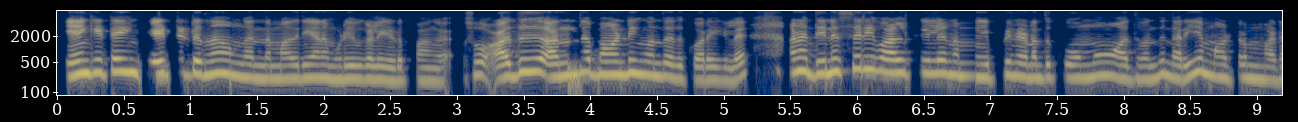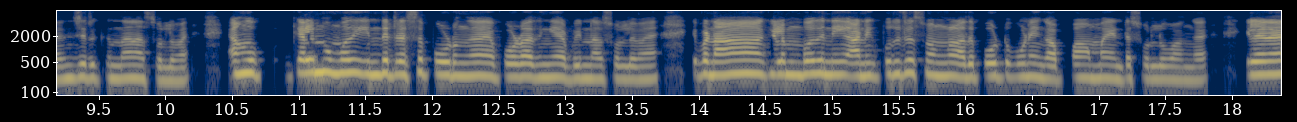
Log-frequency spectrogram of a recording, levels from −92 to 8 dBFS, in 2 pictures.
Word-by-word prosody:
என்கிட்டயும் 290 +2 +5
கேட்டுட்டு 260 0 +5
தான் 280 +1 +3
அவங்க 245 -4 -1
அந்த 210 0 -3
மாதிரியான 220 +1 -2
முடிவுகள 205 0 -2
எடுப்பாங்க. 190 -1 -8 0.2
சோ - - -7 0.2
அது 250 +7 +3 0.2
அந்த 250 +5 +2
பாண்டிங் 265 +1 +2
வந்து 240 -2 -2
அது 210 - -6
குறையல. 195 +1 -4 0.4
ஆனா 310 +2 +4
தினசரி 310 +5 +2
வாழ்க்கையில 280 0 +1
நம்ம 240 -2 -4
எப்படி 255 +6 -6
நடந்துக்கோவோமோ, 220 +1 -4 0.2
அது 205 0 -8
வந்து 240 +6 -5
நிறையா 235 +9 -1
மாற்றம் 220 -1 -5
அடைஞ்சிருக்குன்னு 215 +1 -5
தான் 215 - -1
நான் 205 - -8
சொல்லுவேன். 190 +1 -8 0.3
அவங்க 280 +1 +5 0.3
கிளம்பும்போது 290 0 +5
"இந்த 275 +2 +4
ட்ரெஸ் 260 +2 0
போடுங்க, 245 -1 0 0.3
போடாதீங்க" 230 0 0
அப்டின்னு 210 0 -5
நான் 205 0 -10
சொல்லுவேன். 205 0 -6 0.3
இப்ப 265 - -3
நான் 275 0 +5
கிளம்பும்போது 260 +1 +2
"நீ 260 - +1
அன்னைக்கு 240 +1 -2
புது 265 +1 -3
ட்ரெஸ் 275 -1 -3
வாங்குன, 240 -1 0
அதப் 225 +1 -5
போட்டுப் 240 -1 -3
போன்னு." 235 -1 -3
எங்க 205 -1 -1
அப்பா, 225 +2 -7
அம்மா 215 0 -4
என்ட்ட 210 +1 -7
சொல்லுவாங்க. 200 -1 -8 0.4
இல்லனா 265 +1 +6
235 Hz, 180 wpm, -22 LUFS, 210-270 Hz, 0.4 s, இல்லனா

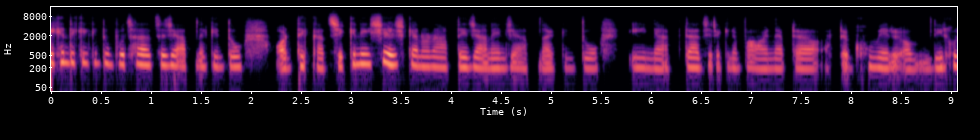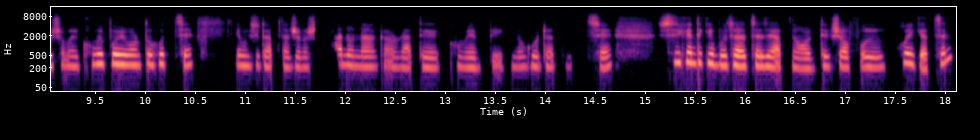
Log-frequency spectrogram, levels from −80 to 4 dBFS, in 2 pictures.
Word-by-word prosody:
এখান 290 +2 +2
থেকে 295 0 -2
কিন্তু 285 0 -6
বোঝা 260 +1 0
যাচ্ছে 245 0 -1
যে, - - +3
আপনার - - -9
কিন্তু 220 0 -6 0.5
অর্ধেক 230 +3 0
কাজ 195 -1 -4
সেখানেই 270 0 +1
শেষ 265 -5 +7
কেননা, 225 -3 -1
আপনি 215 - -5
জানেন 195 -1 -2
যে, - - -4
আপনার 95 0 -8
কিন্তু 200 0 -13 0.5
এই 205 - -6
ন্যাপটা 190 +3 -5
যেটা, - - -6
কিনা 195 - -10
পাওয়ার 190 0 -3
ন্যাপটা 190 - -6 0.3
একটা - - -7
ঘুমের 215 -6 -5 0.2
আ - - -3 0.3
দীর্ঘ 205 +6 -4
সময়ের 230 -1 -5
ঘুমে 275 0 +5
পরিণত 255 -1 +8
হচ্ছে। 265 -1 +1 0.5
এবং 240 - 0
সেটা 230 -1 -3
আপনার 215 - -6
জন্য 215 -1 -2 0.3
ভালো 255 -1 +3
না, 220 - +2
কারণ - - -6
রাতে 215 - -4 0.3
ঘুমের 210 -3 -5
বিঘ্ন 220 - -11
ঘটা 230 0 -2 0.4
চ্ছে। 205 - +1 0.6
সেখান 300 0 +6
থেকে 280 -1 +4
বোঝা 240 0 +6
যাচ্ছে 235 +1 +4
যে, - - +6
আপনি - - -18
অর্ধেক 195 +4 -2
সফল 215 0 0 0.3
হয়ে 280 -2 +7
গেছে 280 - +1
230 Hz, 180 wpm, -24 LUFS, 210-265 Hz, 0.6 s, পরিণত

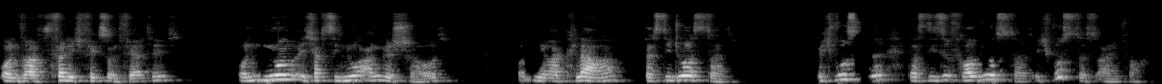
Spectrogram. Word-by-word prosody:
Und 160 -3 +1
war 145 -1 +3
völlig 175 +3 +2
fix 165 -1 -5
und 145 -3 -4
fertig. 185 +8 -6 0.5
Und 175 +3 -1
nur 220 +3 +7
ich 185 - -2
habe 175 0 0
sie 175 0 -4
nur 200 +3 +3
angeschaut 165 -4 -5 0.6
und 185 - -13
mir 165 -2 -1
war 150 -1 -3
klar, 175 +3 +1 0.2
dass 155 -1 -5
die 185 - -4
Durst 200 0 +6
hat. 120 -2 -10 0.8
Ich 170 +2 -10
wusste, 225 -1 -2 0.2
dass 170 -1 -5
diese 190 +3 -5
Frau 190 -2 +2
Durst 215 -1 0
hat. 130 -1 -13
Ich 180 0 -16
wusste 340 +1 -3
es - - -14
einfach. 125 -1 -16
175 Hz, 165 wpm, -19 LUFS, 155-195 Hz, 0.8 s, nur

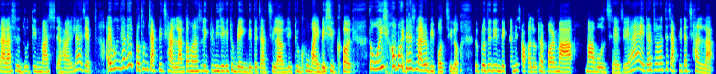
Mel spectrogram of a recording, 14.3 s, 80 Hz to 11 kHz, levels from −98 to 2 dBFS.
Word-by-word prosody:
তারা 195 -1 +4
আসলে 220 0 -5
২ 205 - -8
৩ 205 -2 -5
মাস 185 +3 0 0.3
হয় 175 0 -3
লা 290 - 0
যে 225 - +1 0.5
এবং 325 +3 0
ধরেন 445 +7 +1
১ম 300 +4 0
চাকরি 230 +3 +2
ছাড়লাম 185 -1 +3
তখন 215 0 +1
আসলে 225 0 -6
একটু 210 - -14
নিজেকে 225 0 0
একটু 255 - -5
ব্রেক 195 -3 +3
দিতে 190 0 -3
চাচ্ছিলাম 175 -1 0
যে 190 - -5
একটু 215 +4 -8
ঘুমাই 200 -7 +3
বেশিক্ষণ। 195 -1 +2 0.4
তো - - 0
ওই 335 - +8
সময়টা 435 -4 +4
আসলে 295 -4 +3
আরো 245 +1 +4
বিপদ 190 -2 0
ছিল। 190 -5 -4 0.4
তো - - -6
প্রতিদিন 240 0 0
দেখলাম 215 0 -6
যে 245 - -6
সকালে 195 -2 -1
উঠার 215 0 -2
পর 205 -1 +4
মা 185 - +10 0.5
মা 210 - +6
বলছে 180 -1 -4 0.2
যে, 175 - -8
"হ্যাঁ 305 +6 +1
এটার 250 +2 -1
জন্য 270 0 -3
তো - - -6
চাকরিটা 230 0 -2
ছাড়লা। 175 -8 -1
215 Hz, 205 wpm, -23 LUFS, 190-245 Hz, 0.5 s, মা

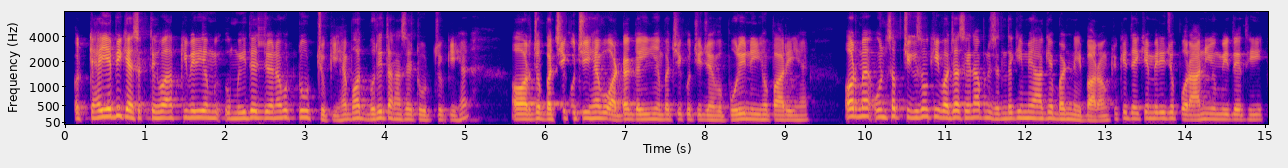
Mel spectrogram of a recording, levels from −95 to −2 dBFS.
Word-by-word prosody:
अ, - - +2 0.2
कह 170 +1 +1
ये 205 +1 +10
भी 230 +3 +6
कह 205 -4 +7
सकते 175 0 -3
हो 170 +1 +1
आप 170 0 +1
कि 180 - -3
मेरी 180 0 +3
अम 170 -1 -1
उम्मीदें 160 +3 0
जो 170 -1 -3
है 165 - +3
ना 170 - 0
वो 180 +2 -1
टूट 180 -1 -2
चुकी 120 -3 -5
है, 125 +4 -3
बहुत 160 +4 0
बुरी 135 +5 0
तरह 140 -4 -3
से 135 - -2
टूट 120 -2 -7
चुकी 125 -2 -6
है। - - -8 0.6
और 140 0 +6
जो 155 - +1
बची-खुची 160 +3 +2
है 160 +1 +3
वो 150 -3 +2
अटक 135 +4 +3
गई 135 +1 +1
है। 140 - -1
बची-खुची 130 0 -5
जो 125 -1 -2
है 120 - 0
वो 115 - -5
पूरी 130 +3 +2
नहीं 135 -2 -1
हो 130 - -3
पा 125 -1 +2
रही 120 0 -3
है। 120 +1 -10 0.5
और 210 +1 +6
मैं 215 - +5 0.2
उन 195 - -1
सब 210 +3 -2
चीज़ों 190 +2 0
की 200 0 +1
वज़ह 175 0 +3
से 175 -1 -2
ना 185 - 0
अपनी 180 -1 -4
ज़िंदगी 155 +3 -4
में - - 0
आगे 155 0 -1
बढ़ 140 - +1
नहीं 130 -4 -4
पा 105 - +3
रहा 105 +1 -3
हूँ। 110 - -9
क्योंकि 140 +7 -7
देखिए 150 +1 -2
मेरी 155 0 -1
जो 160 +1 -4
पुरानी 130 +2 +1
उम्मीदें 135 -1 -1
थी 125 0 -5
155 Hz, 275 wpm, -23 LUFS, 130-175 Hz, 0.6 s, ये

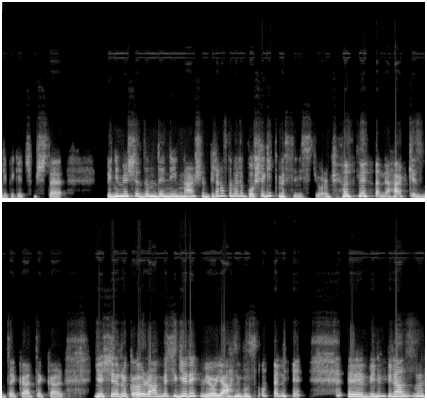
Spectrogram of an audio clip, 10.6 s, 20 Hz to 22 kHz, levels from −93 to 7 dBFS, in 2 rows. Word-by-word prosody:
gibi, 165 - -13
geçmişte 190 +3 -8 0.6
benim 235 +4 +5
yaşadığım 250 -2 +3
deneyimler, 235 -1 +2
şimdi 230 -3 -6
biraz 270 +5 -3
da 280 - -4
böyle 280 -3 -3
boşa 245 +3 -1
gitmesin 230 - -3
istiyorum 180 +4 -11
yani. 265 +2 +3
Hani, 280 - -6
herkesin 230 -5 -4
tekrar 205 +2 -4
tekrar 200 -1 -6 0.4
yaşayarak 245 +2 +1
öğrenmesi 255 +3 +2
gerekmiyor 275 -9 +3
yani 225 +8 +3
bu 240 - +2
son 325 +9 -11
hani. 285 0 -1 0.8
Eee, 230 -3 +4
benim 260 +4 +2
biraz, 250 0 +2
245 Hz, 155 wpm, -13 LUFS, 215-265 Hz, 0.8 s, benim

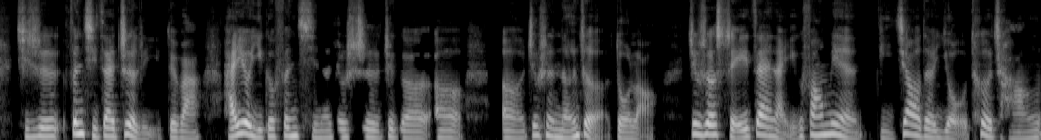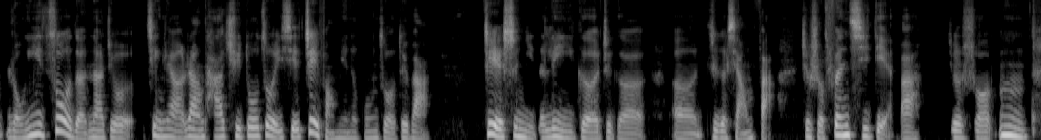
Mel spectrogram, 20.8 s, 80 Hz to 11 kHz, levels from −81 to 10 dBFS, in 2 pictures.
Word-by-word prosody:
其 180 - -2
实 190 0 +2
分 255 -1 +8
歧 205 -7 +2
在 190 -1 +4
这 230 +6 +5
里， 130 -6 -9
对 165 - 0
吧。 150 0 -3 0.2
还 185 +4 +5
有 245 -1 +9
一 175 -5 +1
个 185 +3 0
分 195 +1 +2
歧 190 -5 -2
呢， 160 +1 -5
就 170 0 -3
是 165 -2 -2
这 175 +1 -3
个， 155 -3 -3
呃 160 -2 -4 0.4
呃， 155 -2 -4
就 215 +5 -1
是 200 -3 0
能 165 +4 +2
者 210 - 0
多 150 -4 -1
劳。 135 - -7 0.3
就 240 - +2
是 - - +3
说 230 0 +7
谁 175 -6 +2
在 210 +2 +4
哪 175 - -1
一 - - -10
个 185 - -5
方 220 +3 +2
面 205 - +2
比 145 -4 -12
较 225 - +2
地 180 -4 0
有 155 -1 -4
特 230 -7 0
长， 150 -1 -7
容 160 +1 -5
易 230 +3 +4
做 260 +4 +1
的， 145 -6 -3
那 160 +1 -3
就 155 -2 -5
尽 195 -4 -2
量 170 -4 -4
让 175 -3 -1
他 175 0 -5
去 185 +1 -3
多 195 +2 0
做 195 -4 +1
一 150 - -4
些 170 +1 -1
这 255 +7 +3
方 155 -9 -9
面 145 -1 -9
的 145 - -10
工 150 +2 -10
作， 145 -4 -7
对 155 - -5
吧？ 150 - -6 0.5
这 250 - +4
也 200 -6 +8
是 170 +3 +3
你 160 -6 -1
的 155 - -7
另 175 -2 0
一 145 - -8
个 145 -1 -2
这 150 +2 -7
个 130 -2 -8 0.2
呃 130 -1 -7
这 165 - -7
个 155 - -3
想 140 +1 -2
法， - - -6 0.2
就 175 - -4
是 - - -4
说 150 - -3
分 215 +9 +5
歧 200 -4 +2
点 175 - -5
吧。 140 -2 -5 0.3
就 160 -2 -1
是 140 - -11
说 145 -3 -5
嗯， 200 -6 +7
170 Hz, 270 characters per minute, -23 LUFS, 150-195 Hz, 0.5 s, 有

